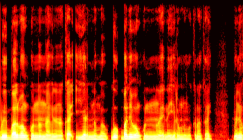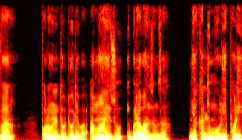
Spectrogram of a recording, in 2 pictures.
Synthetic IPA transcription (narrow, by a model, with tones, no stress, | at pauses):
be˦ba˦lba˦n˦ko˦nː˦a˨a˨i˦na˨a˨ka̰˦ʔḭ˨ja˦ɾmi˨na˨mba˨˦ɓa˦li˦ba˦ŋ˦ko˦na˨na˦˨na˨ji˦na˨i˨˦ja˦ɾmi˨a˨mba˨kə˦na˦ka̰˦ḭ˨ | mḛ˨ni˦va˦ | po˨ɾo˦me˦ni˦˨do˦bdo˦le˦ba˨ʔa̰˨mːa˦ja˨zu˦i˨bu˦ɾa˦ba˦n˨zu˦m˨za˨ | ɲ˨a˨ka˦li˦mo˨ɾe˨po˦ɾe˨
